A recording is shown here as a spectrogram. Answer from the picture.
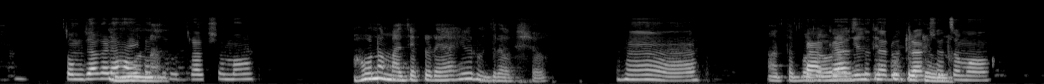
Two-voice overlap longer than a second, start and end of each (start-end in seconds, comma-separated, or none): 8.1-9.5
